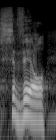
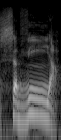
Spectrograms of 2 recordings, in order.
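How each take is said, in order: First: The city name is said the English way. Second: The city name is said the Spanish way. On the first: The speaker calls it wrong. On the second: The speaker calls it right.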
